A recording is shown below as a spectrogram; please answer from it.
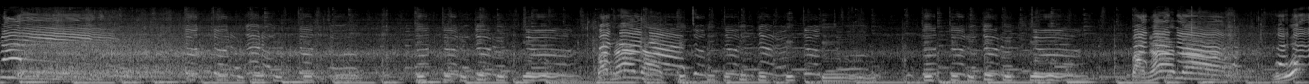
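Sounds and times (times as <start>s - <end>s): blender whirring: 0.0s - 13.0s
music with repeating bass line: 1.3s - 13.0s.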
